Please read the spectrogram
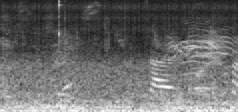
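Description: Distant shouts of young lacrosse players and coaches across an outdoor field, over a steady low rumble.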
